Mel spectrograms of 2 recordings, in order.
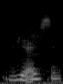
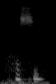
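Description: First: The name begins with a J sound. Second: The name begins with an H sound. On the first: The speaker calls it wrong. "People always say Jason" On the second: The speaker calls it right. "If you say it correctly, it's Hoson. Like hoisin sauce"

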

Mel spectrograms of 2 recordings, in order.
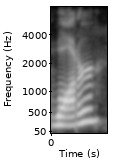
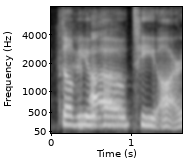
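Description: First: The letters are said as one word. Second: Each letter is said separately. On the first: It is an acronym. "So if you called it water, that would be the other word that is acronym" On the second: It is an initialism. "It's an initialism"

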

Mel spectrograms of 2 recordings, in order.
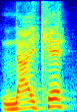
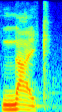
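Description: First: It is said with an American pronunciation. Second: It is said with a British pronunciation. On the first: "you guys call it Nike" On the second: "over here, it's just Nike"

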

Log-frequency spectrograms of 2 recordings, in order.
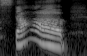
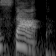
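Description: First: It is said softly and playfully, not seriously. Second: It is said firmly and seriously, without softening. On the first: The request is not really meant. The speaker calls it wrong. "that sort of tone" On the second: The request is meant seriously. The speaker calls it right. "comes off very differently than stop"

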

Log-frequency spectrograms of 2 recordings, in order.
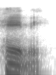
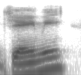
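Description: First: The name is pronounced the Spanish way. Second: The name is pronounced the English way. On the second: "if you pronounce it in English, it'd be Jamie"

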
